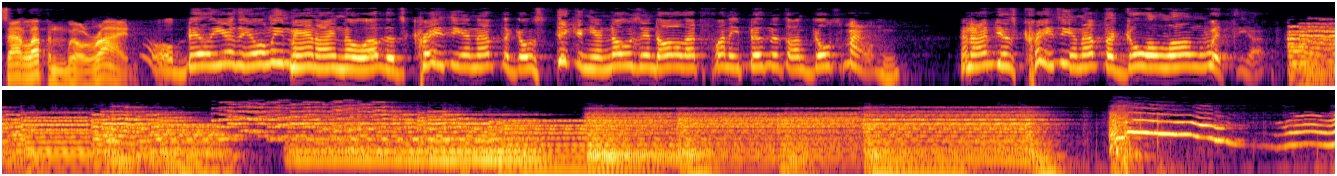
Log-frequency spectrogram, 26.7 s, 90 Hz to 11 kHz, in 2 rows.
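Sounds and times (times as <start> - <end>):
speech: 0.0 - 13.0
sustained chord-like musical tones: 12.9 - 24.0
coyote howling: 24.4 - 26.6.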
